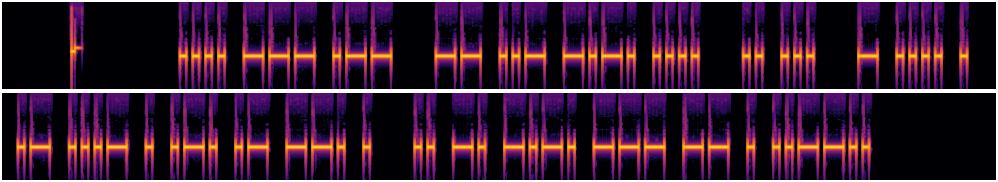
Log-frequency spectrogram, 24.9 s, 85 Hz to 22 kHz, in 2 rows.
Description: Morse code, heard as a keyed tone, about 15 wpm, 700 Hz. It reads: HOW MUCH IS THE AVERAGE INCOME?
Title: Sentences from Top 1000 Words - Review Part 6 - 15wpm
